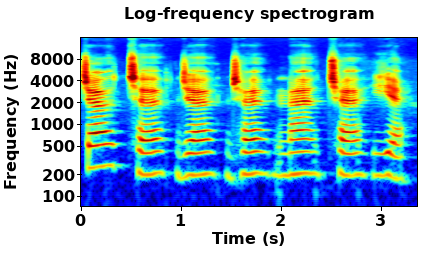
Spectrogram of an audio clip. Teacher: च छ ज झ न छ य दोबारा च छ ज झ न छ य ये याद रखने हैं आपको। ये तालु से बोले जाते हैं। तालव्य व्यंजन कहलाते हैं।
